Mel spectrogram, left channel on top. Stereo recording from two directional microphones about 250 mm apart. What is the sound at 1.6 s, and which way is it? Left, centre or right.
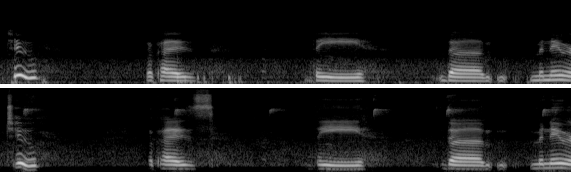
Speech, right.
